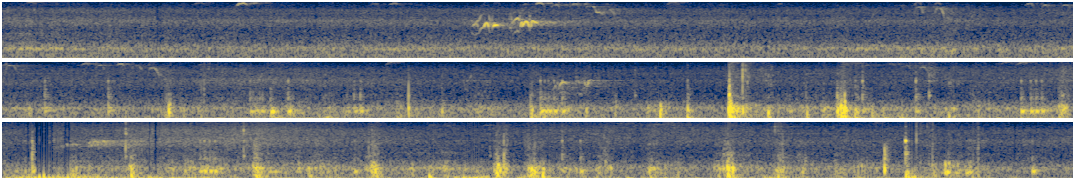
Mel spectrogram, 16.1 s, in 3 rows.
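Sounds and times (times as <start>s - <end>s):
bird singing: 4.4s - 16.0s.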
